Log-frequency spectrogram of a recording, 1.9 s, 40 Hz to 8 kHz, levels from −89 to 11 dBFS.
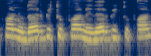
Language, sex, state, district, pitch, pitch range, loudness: Hindi, female, Jharkhand, Sahebganj, 250 Hz, 210-260 Hz, -14 LUFS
